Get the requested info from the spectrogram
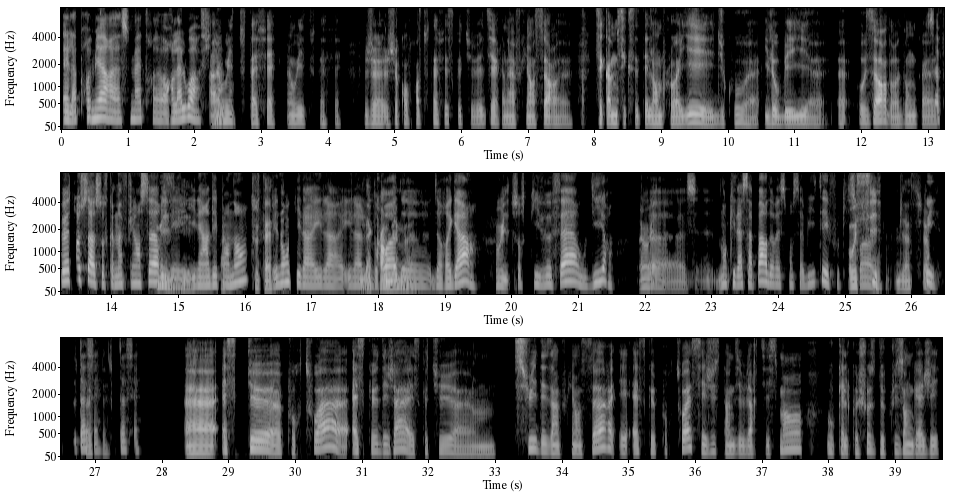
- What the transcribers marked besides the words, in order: unintelligible speech; stressed: "regard"; stressed: "part"; tapping
- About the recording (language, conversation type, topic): French, podcast, Comment juges-tu la responsabilité d’un influenceur face à ses fans ?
